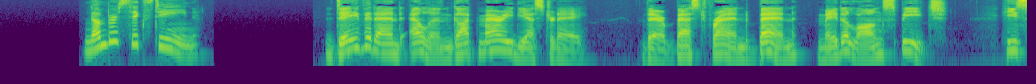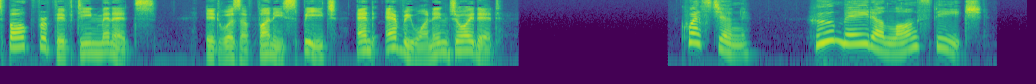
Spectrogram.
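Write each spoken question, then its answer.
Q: Who made a long speech?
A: Ben, their best friend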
